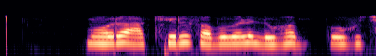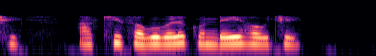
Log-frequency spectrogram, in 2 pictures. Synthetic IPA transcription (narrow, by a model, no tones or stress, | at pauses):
moɾɔakʰiɾusɔbʱubeɭeluɦɔbɔɦut͡ʃʰi | akʰːisɔbʱubeɭekuɳɖejɦɔwt͡ʃʰi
